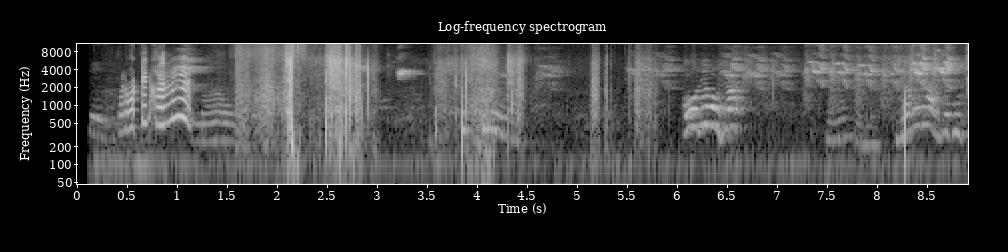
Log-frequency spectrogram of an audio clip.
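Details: A talking parrot, apparently saying the Urdu phrase "kiya ap ne roti khani hay" ("have you eaten roti?"), speaks in short, nasal, speech-like phrases with sliding pitch, broken by harsh noisy bursts, over a low steady hum.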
